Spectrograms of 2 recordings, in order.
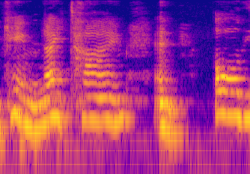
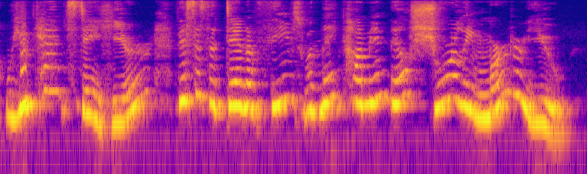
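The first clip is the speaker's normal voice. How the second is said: put-on much higher, louder, alarmed old woman; frightened old woman; 9 semitones higher, 5 dB louder than usual. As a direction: warn him in a panic. Old woman warns the boy.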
